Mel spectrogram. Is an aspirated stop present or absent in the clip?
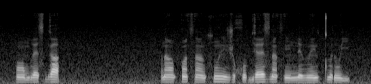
absent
